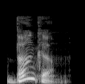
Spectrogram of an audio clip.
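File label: "buncombe", British English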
